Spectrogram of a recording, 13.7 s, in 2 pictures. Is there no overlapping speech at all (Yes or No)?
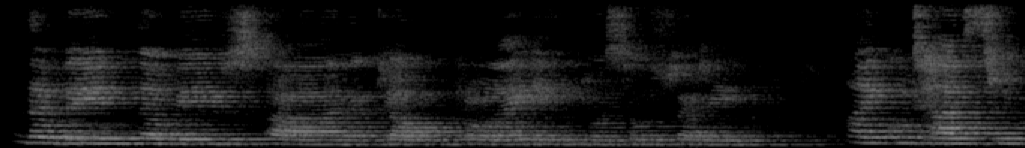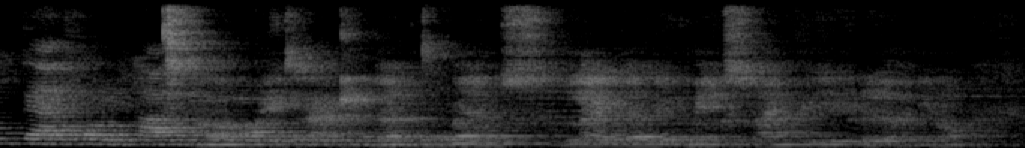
No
